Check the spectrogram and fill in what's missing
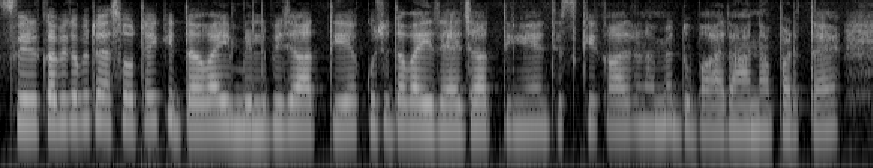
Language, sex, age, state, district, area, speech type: Urdu, female, 18-30, Uttar Pradesh, Ghaziabad, rural, spontaneous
